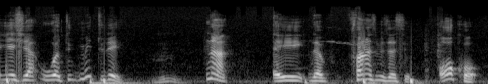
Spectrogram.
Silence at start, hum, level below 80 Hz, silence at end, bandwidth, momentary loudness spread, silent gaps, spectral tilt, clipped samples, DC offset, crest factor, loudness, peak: 0 s; none; -36 dBFS; 0.1 s; 16.5 kHz; 17 LU; none; -5.5 dB/octave; under 0.1%; under 0.1%; 16 dB; -20 LUFS; -4 dBFS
